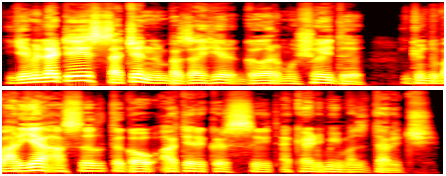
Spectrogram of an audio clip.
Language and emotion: Kashmiri, neutral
